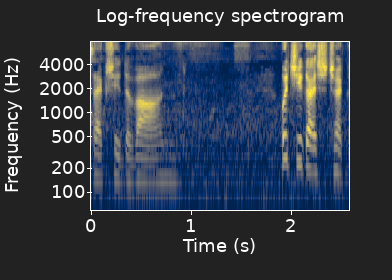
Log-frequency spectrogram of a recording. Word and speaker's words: Devon: streets wrong like devon avenue you know people pronounce it devin but it's actually devon which you guys should check out i'll definitely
